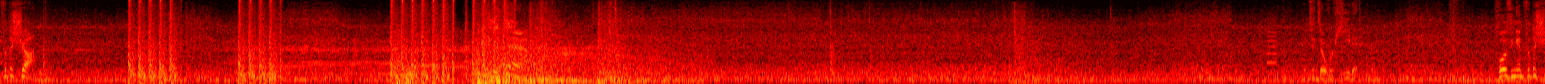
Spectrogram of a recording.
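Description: A propeller plane's engine drones steadily throughout.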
